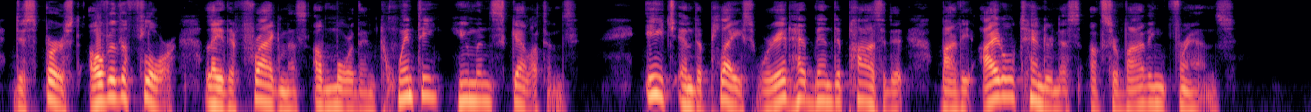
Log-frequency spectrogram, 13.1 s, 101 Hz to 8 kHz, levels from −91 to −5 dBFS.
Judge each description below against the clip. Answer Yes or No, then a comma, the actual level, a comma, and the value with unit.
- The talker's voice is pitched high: No, low, 135 Hz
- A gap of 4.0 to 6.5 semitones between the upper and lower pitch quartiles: Yes, average, 5.2 semitones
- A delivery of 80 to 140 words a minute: Yes, slow, 135 wpm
